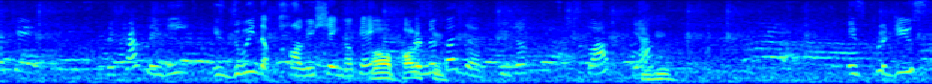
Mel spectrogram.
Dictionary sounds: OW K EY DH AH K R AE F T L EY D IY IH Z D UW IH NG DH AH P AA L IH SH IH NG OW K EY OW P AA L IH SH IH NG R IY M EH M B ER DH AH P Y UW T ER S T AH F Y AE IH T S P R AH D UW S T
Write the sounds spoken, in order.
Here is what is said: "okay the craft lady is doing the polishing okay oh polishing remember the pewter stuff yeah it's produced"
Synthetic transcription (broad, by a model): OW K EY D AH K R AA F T L EY D IY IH S D UW IH NG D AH P AA L IH SH IH NG OW K EY OW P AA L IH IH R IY M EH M B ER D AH F Y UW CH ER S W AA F Y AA IH T S P R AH D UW S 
